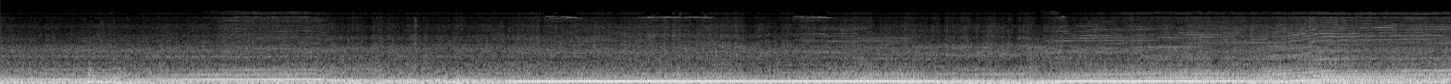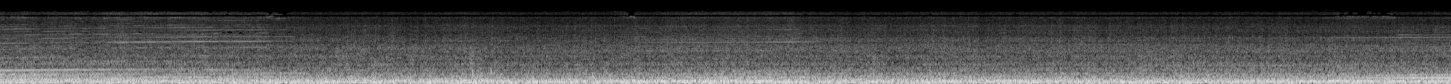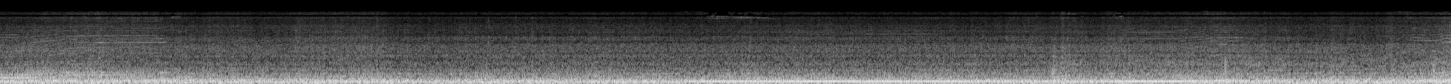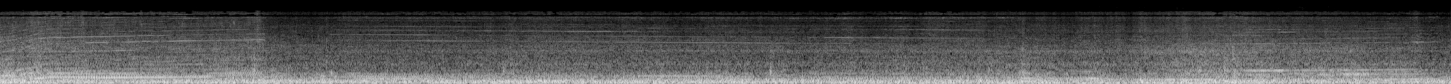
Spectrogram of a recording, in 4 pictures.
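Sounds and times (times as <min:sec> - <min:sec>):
car engine drone: 0:00.0 - 0:58.0
road rumble: 0:00.0 - 0:58.0
engine revving up: 0:04.8 - 0:24.2, 0:26.6 - 0:31.4, 0:36.2 - 0:58.0.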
